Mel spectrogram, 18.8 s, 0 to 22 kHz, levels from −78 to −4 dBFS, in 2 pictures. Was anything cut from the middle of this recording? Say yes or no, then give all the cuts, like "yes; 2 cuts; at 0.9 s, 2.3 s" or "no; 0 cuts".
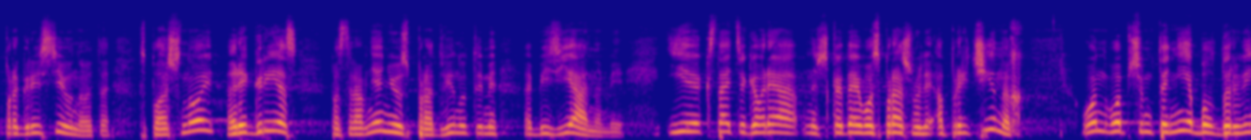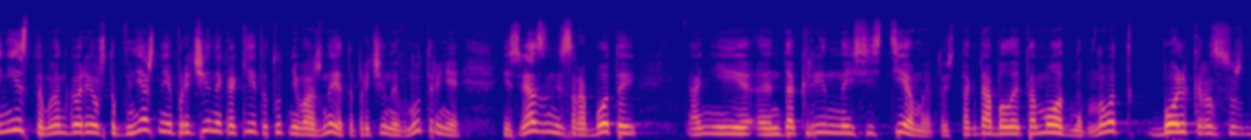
yes; 1 cut; at 17.5 s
